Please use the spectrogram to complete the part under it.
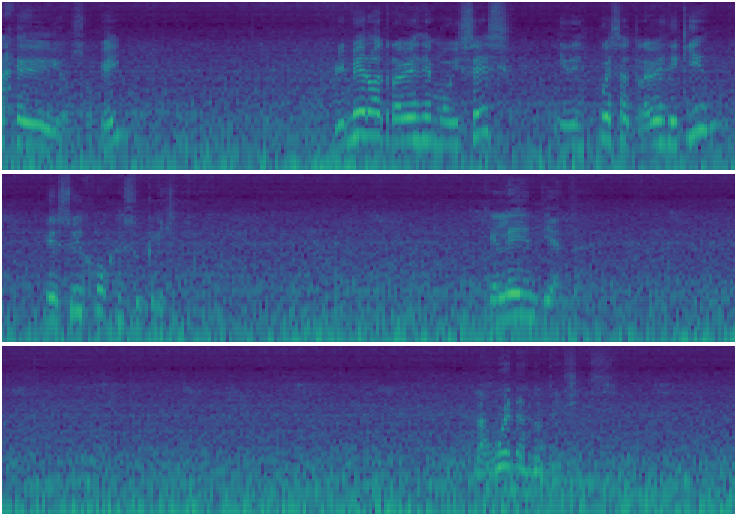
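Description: A middle-aged man speaks close to the microphone, in short animated bursts.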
